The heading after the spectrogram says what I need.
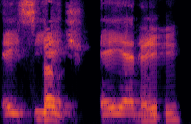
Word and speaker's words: Achane: I don't know how to say his name. It's Achane. Achane.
